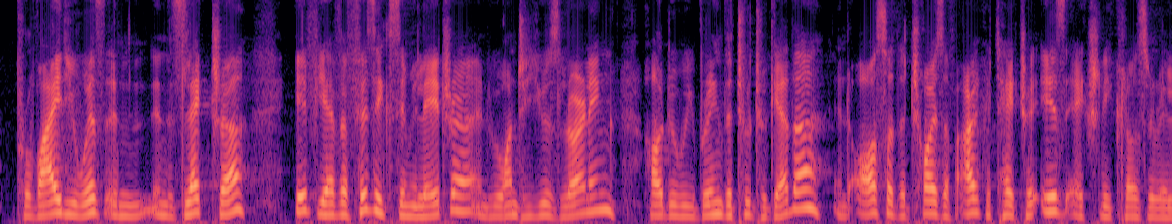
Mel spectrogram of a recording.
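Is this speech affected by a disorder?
No.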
